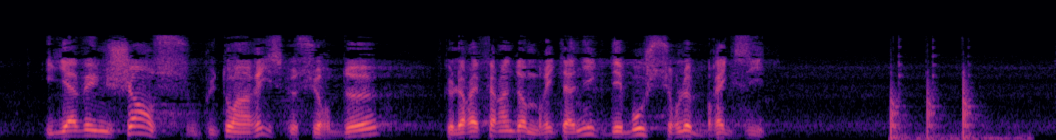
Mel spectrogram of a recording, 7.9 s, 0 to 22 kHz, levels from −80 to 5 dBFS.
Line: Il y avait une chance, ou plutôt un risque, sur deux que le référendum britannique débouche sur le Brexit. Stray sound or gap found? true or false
true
